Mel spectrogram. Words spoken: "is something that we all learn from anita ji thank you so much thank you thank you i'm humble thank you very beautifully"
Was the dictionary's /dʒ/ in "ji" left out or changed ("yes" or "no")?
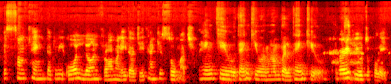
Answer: no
